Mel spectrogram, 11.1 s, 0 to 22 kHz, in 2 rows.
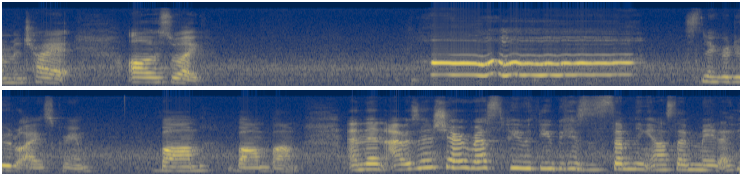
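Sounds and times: woman holding high vocal note: 3.1s - 4.9s.

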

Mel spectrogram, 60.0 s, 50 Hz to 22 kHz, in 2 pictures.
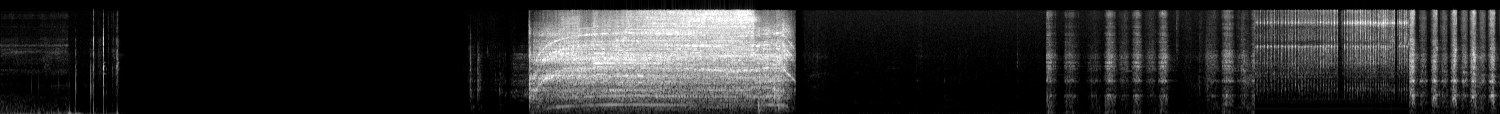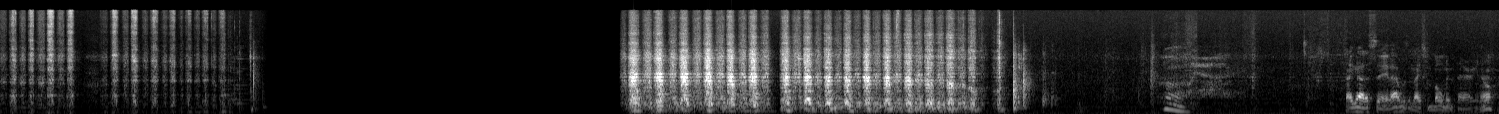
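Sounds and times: power miter saw cutting board: 10.1s - 16.0s, 42.4s - 50.6s
handsaw cutting wood: 10.3s - 16.0s, 20.9s - 23.5s, 24.1s - 34.7s, 42.4s - 50.2s.

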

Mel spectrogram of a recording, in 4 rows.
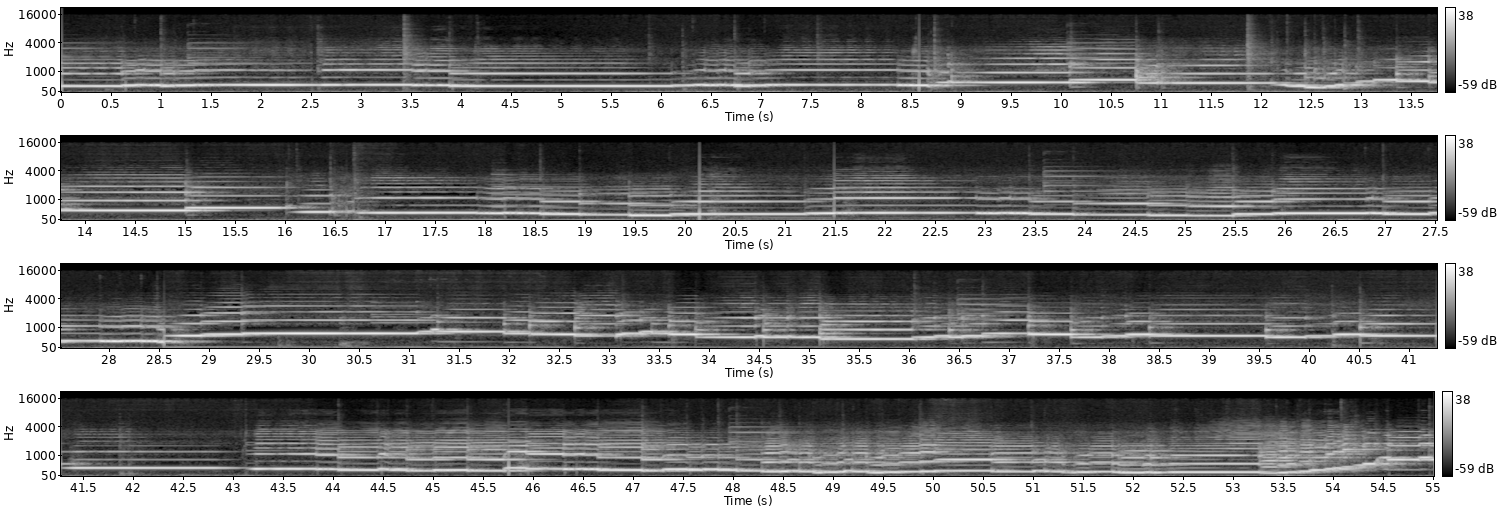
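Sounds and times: solo clarinet melody: 0.0s - 55.0s.

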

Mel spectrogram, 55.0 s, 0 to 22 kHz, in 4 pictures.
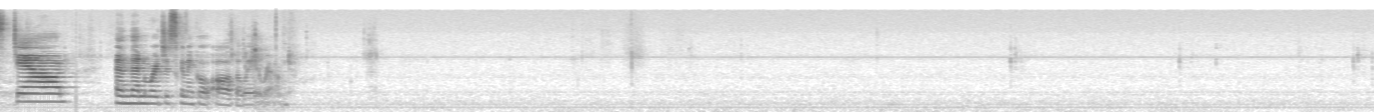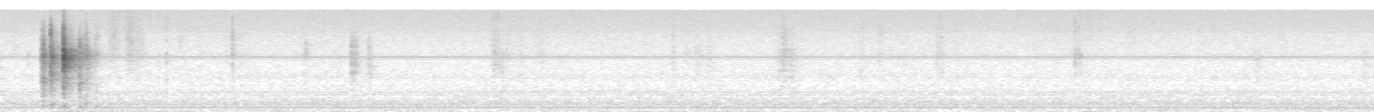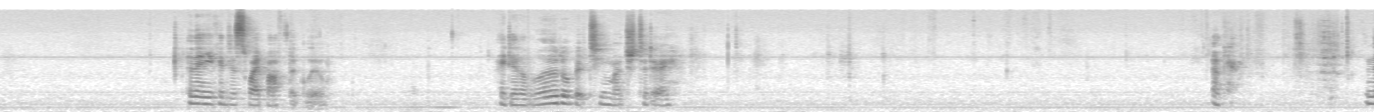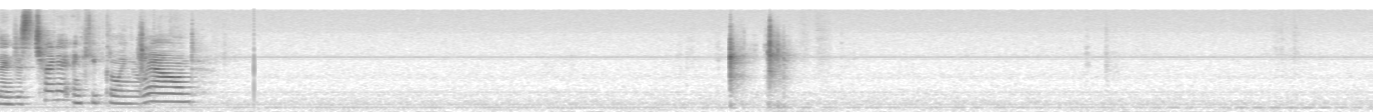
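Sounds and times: faint steady hum: 0.0s - 54.9s.

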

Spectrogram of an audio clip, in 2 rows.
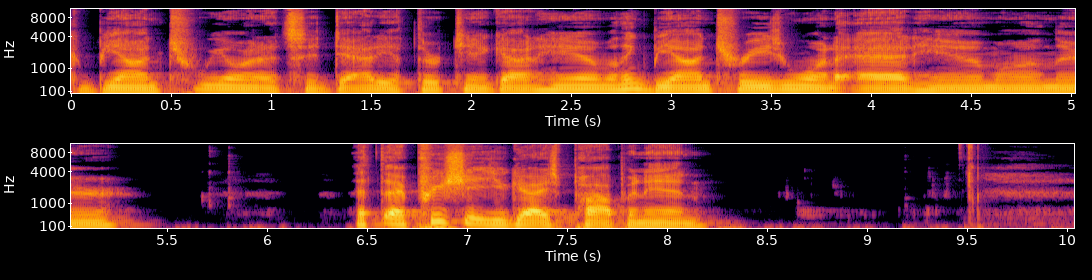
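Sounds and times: person speaking: 0.0s - 9.6s
faint breath: 9.5s - 10.0s.

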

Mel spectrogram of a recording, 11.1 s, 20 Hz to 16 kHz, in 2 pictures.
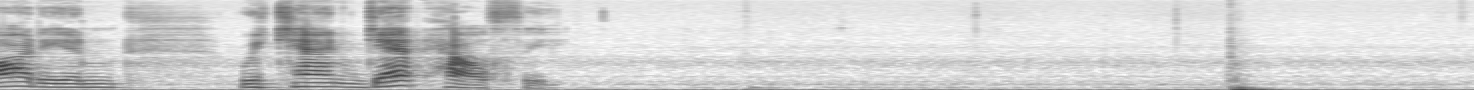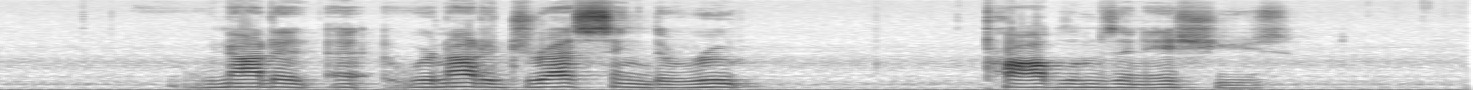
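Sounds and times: low steady hum: 0.0s - 11.0s
dull knock: 4.6s - 4.9s.

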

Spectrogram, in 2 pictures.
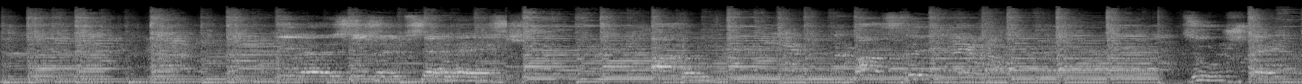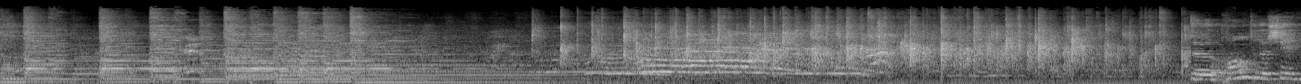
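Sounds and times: acoustic guitar strumming chords: 0.0s - 18.6s.

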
